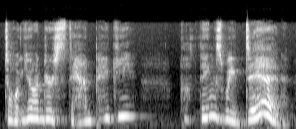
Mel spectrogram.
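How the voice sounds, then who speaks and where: A woman's voice: animated, unhurried, a little mellow, slightly rough, exaggerated voice. A woman voicing a shaken, guilt-stricken boy leader in a read-aloud novel. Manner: low, stricken, troubled.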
